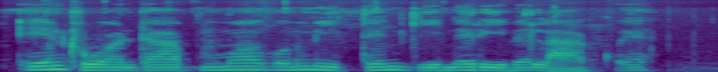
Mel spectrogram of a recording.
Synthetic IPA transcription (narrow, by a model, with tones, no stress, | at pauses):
ɪ˦nɾwɔ˨nda˨pmɔ˦ɡɔ˦mi˦˨t̪e˦ɲɡɪ˨ne˦ɾi˨bɛ˦la˨kwɛ˦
